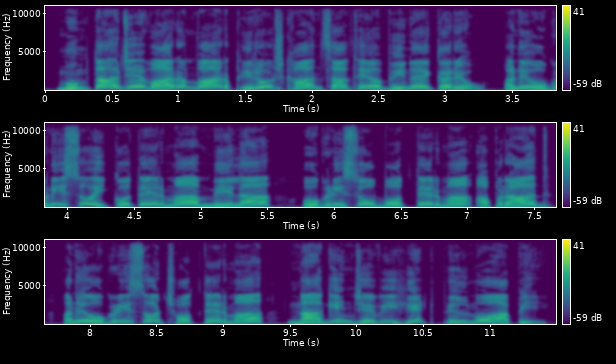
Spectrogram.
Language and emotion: Gujarati, neutral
